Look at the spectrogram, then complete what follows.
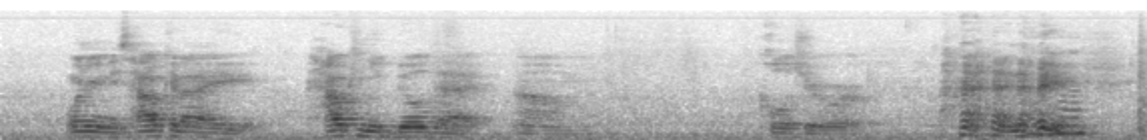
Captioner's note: laughing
